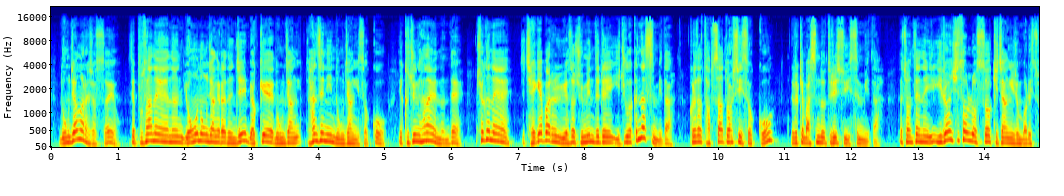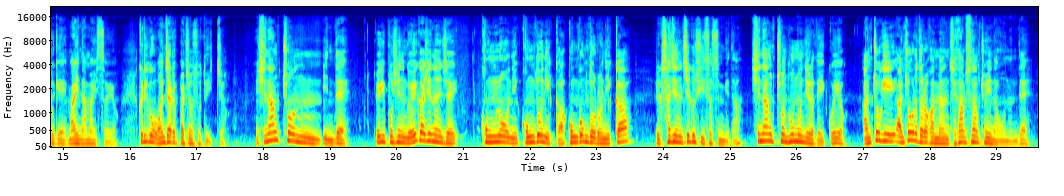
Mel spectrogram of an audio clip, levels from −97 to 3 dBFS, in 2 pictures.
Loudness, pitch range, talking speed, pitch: -19 LUFS, 125-175 Hz, 400 characters per minute, 150 Hz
